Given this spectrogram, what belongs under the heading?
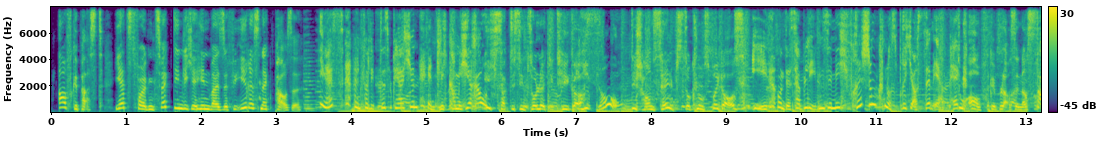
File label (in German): Werbung (DE); „Kellys“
